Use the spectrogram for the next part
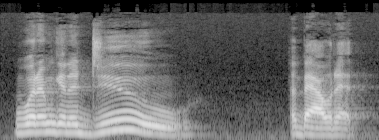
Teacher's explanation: I have the time to linger on the do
